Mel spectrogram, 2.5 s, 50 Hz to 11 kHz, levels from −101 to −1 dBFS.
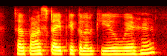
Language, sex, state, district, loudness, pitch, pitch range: Hindi, female, Jharkhand, Ranchi, -17 LUFS, 190 Hz, 180-200 Hz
